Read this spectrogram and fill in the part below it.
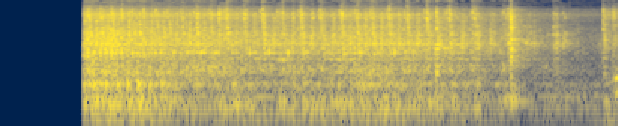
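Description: A sewing machine stitches a seam on a trendy Afghani-style salwar, a steady close mechanical whirr running without pause after a brief silent start.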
